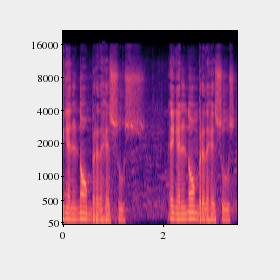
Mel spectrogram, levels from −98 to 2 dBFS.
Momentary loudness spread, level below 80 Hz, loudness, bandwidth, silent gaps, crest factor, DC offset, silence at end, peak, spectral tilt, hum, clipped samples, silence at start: 7 LU; -56 dBFS; -24 LUFS; 16.5 kHz; none; 20 dB; under 0.1%; 0 s; -4 dBFS; -4 dB/octave; none; under 0.1%; 0 s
